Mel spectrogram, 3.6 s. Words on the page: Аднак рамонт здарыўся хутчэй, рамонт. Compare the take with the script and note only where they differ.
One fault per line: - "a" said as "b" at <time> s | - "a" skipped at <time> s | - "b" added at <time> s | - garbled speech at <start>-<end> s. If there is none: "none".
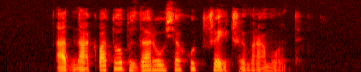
- "рамонт" said as "патоп" at 1.0 s
- "чым" added at 2.3 s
